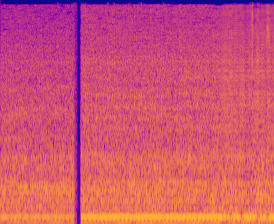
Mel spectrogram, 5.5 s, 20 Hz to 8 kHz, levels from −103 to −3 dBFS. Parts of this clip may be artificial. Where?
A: 4.4-5.5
